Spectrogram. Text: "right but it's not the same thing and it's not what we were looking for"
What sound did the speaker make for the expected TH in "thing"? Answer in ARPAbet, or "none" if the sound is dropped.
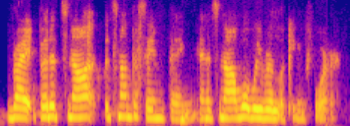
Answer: TH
